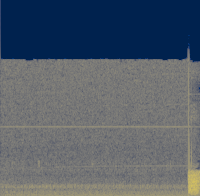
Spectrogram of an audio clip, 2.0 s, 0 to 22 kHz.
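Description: Steady low drone of a Cessna 182 Skylane's piston engine and propeller, heard inside the cabin on final approach.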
